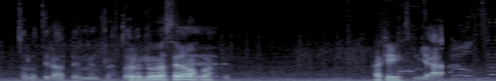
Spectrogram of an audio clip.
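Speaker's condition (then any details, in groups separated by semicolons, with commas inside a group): No condition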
